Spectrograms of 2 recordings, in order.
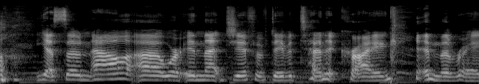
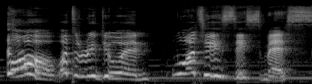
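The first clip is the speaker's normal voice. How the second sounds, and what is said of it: Confident put-on Irish accent. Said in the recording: “I'll do an Irish one ... I like that you're confident in your Irish. You were so confident in that one”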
